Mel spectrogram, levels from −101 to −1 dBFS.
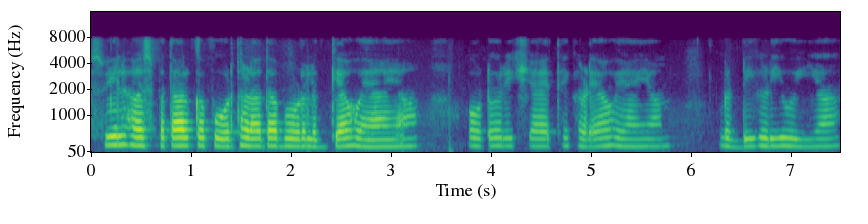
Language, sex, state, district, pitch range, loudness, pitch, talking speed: Punjabi, female, Punjab, Kapurthala, 190-205 Hz, -22 LUFS, 195 Hz, 145 wpm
